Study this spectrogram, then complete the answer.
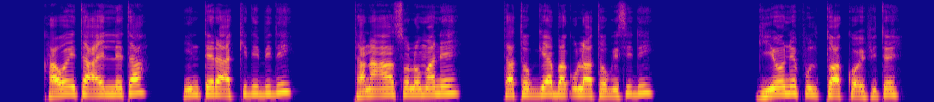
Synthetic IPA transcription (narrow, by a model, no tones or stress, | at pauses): kʰɐwɔjt̪ɐːjlːɛt̪ɐ | hɪnt̪ːɛɾɐːkːɪd̪ɪbɪd̪ɪ | t̪ɐnɐʔaːsɔlɔmɐnɛ | t̪ɐt̪ɔɡːɪjabɐkʼʊlat̪ɔɡɪsɪd̪ɪ | ɡɪjoːnɛpʊlt̪ːʊaːkːɔɛfɪt̪ɛ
